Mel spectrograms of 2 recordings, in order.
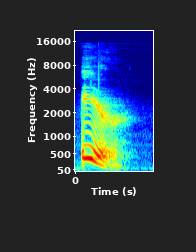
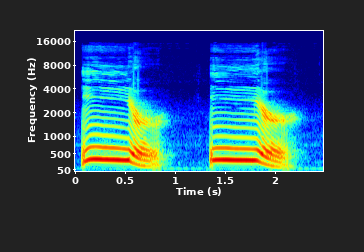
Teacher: The word is one syllable but it almost stretches into two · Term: R controlled vowels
